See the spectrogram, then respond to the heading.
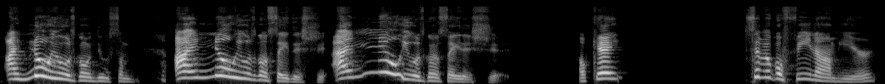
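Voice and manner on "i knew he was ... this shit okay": high, loud exasperated rant; worked-up I-told-you-so outburst. Real, not acted. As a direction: repeat it louder and higher, fed up. Exasperated rant about Phenom's predictable take.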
